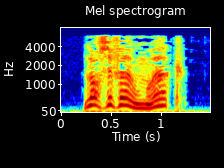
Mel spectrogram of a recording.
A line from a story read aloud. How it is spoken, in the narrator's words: said Hermione brightly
